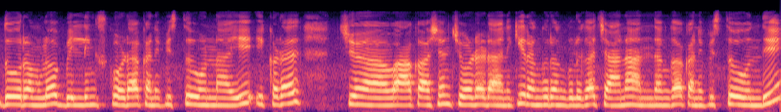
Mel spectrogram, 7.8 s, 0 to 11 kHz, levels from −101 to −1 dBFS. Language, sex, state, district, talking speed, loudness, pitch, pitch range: Telugu, female, Andhra Pradesh, Srikakulam, 100 wpm, -12 LUFS, 230 Hz, 220-245 Hz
